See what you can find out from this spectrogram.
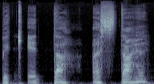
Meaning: chair, seat, bench
- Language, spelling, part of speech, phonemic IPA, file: Navajo, bikʼi dah asdáhí, noun, /pɪ̀kʼɪ̀ tɑ̀h ʔɑ̀stɑ́hɪ́/, Nv-bikʼi dah asdáhí.ogg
